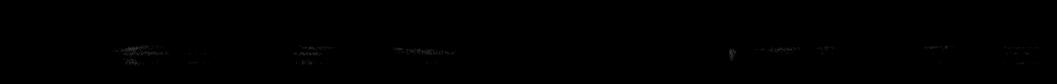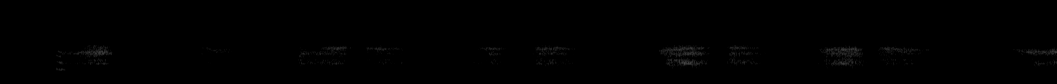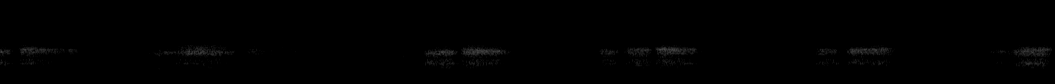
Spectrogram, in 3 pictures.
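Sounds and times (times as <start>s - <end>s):
breathing close to left ear in bath: 1.1s - 4.8s, 7.6s - 10.7s, 11.3s - 16.5s, 17.1s - 22.1s, 22.7s - 24.3s, 25.4s - 26.4s, 27.1s - 28.3s, 29.0s - 30.3s, 31.0s - 31.6s.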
